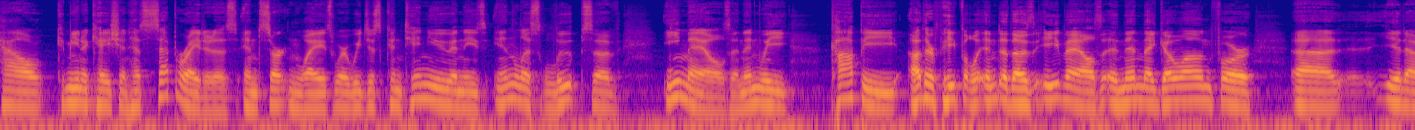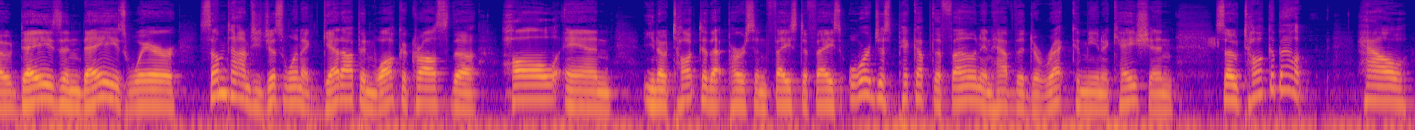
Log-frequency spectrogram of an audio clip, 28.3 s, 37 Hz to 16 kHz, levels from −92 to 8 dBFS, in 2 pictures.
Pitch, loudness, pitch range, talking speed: 125 Hz, -23 LUFS, 115-145 Hz, 165 wpm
